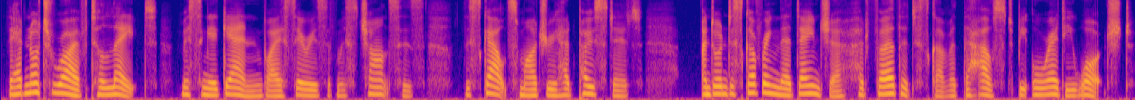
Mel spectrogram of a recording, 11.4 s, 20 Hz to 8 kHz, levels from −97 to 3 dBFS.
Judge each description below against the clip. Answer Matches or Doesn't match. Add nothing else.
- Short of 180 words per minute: Matches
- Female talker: Matches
